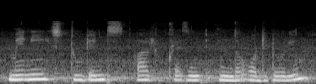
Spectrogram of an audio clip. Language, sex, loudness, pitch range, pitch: English, female, -12 LUFS, 195-230 Hz, 210 Hz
